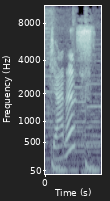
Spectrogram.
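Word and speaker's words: Janus: I'm going to be playing the character archetype of Janice. That's how you pronounce it, right? – Yeah, close enough.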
